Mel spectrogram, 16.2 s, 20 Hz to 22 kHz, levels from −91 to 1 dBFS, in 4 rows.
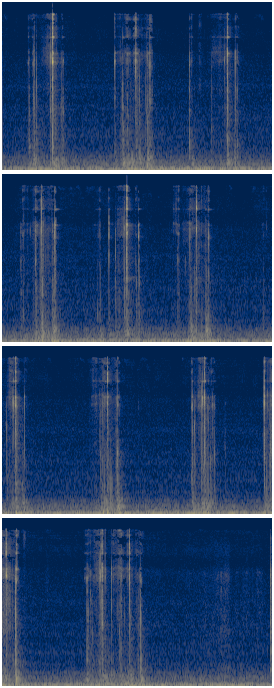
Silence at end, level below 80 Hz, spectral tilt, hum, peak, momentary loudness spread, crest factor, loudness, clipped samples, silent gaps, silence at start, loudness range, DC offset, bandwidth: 0 s; -42 dBFS; -1 dB/octave; none; 0 dBFS; 22 LU; 36 dB; -32 LUFS; under 0.1%; none; 0 s; 8 LU; under 0.1%; 17 kHz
